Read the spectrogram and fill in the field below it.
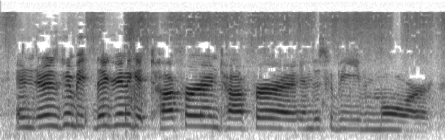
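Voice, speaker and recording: Amid noticeable background noise, a woman speaks at a moderate pace in a high voice with ordinary pitch variation. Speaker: Minecraft gamer YouTuber. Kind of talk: casual gameplay commentary. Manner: halting, filler-heavy.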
